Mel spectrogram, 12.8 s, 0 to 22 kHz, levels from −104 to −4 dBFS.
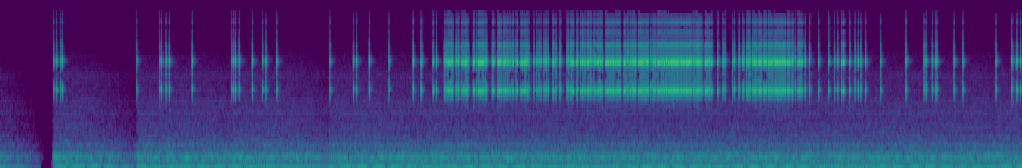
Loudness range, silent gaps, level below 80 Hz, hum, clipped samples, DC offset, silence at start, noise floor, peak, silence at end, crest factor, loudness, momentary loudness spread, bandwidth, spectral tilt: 16 LU; none; -62 dBFS; none; under 0.1%; under 0.1%; 0.65 s; -69 dBFS; -20 dBFS; 0 s; 20 dB; -35 LUFS; 20 LU; 16.5 kHz; 1.5 dB/octave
